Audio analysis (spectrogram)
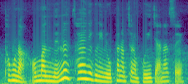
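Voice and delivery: plain reading voice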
